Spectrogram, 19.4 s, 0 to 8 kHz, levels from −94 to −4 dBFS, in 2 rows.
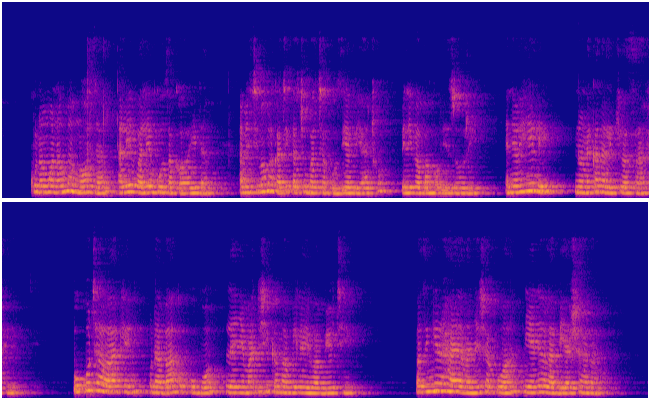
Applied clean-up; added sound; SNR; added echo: none; none; none; reverberation time 0.8 s.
